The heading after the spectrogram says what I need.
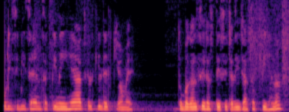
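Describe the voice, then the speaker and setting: Village mother-in-law, female actor, cartoon: older, aggrieved, plaintive, mellow with a fairly flat delivery. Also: medium pitch, fast talker, breathy edge, lightly acted. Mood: grumbling. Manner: plaintive, grumbling. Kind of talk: cartoon character dialogue.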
